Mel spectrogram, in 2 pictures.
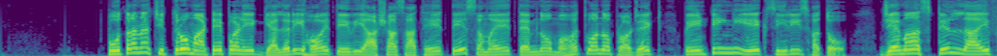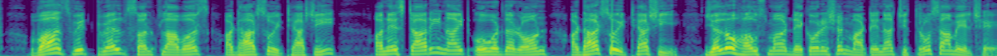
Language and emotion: Gujarati, neutral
